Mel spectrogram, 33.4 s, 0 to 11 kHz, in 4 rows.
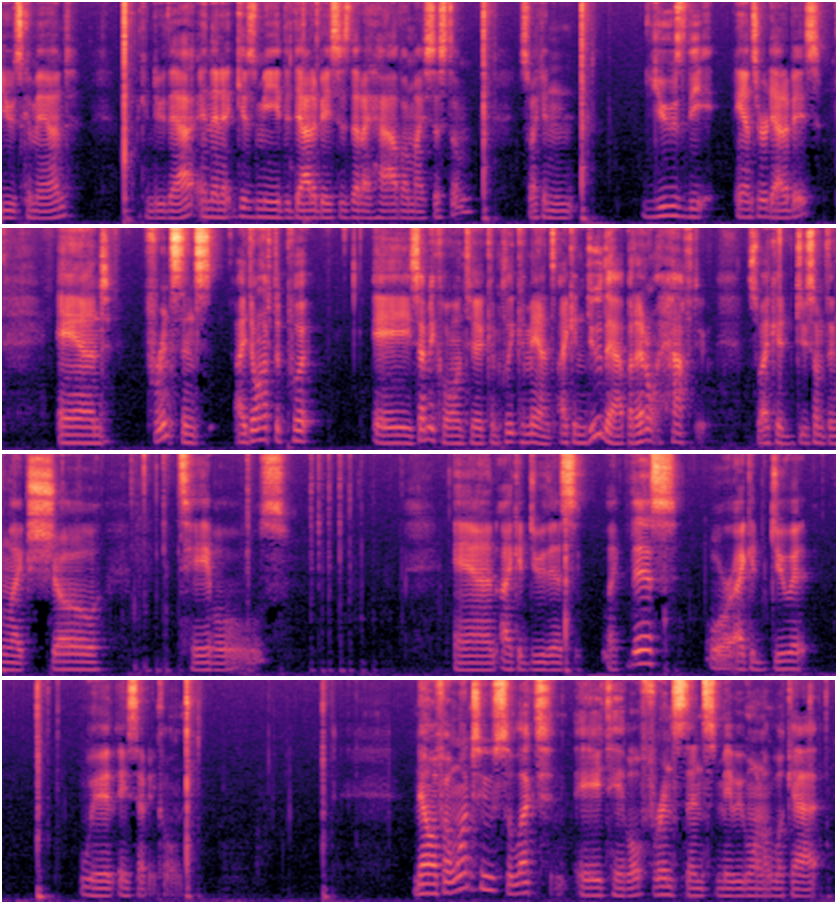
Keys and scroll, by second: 1.3 space, 2.6-3.4 typing, 4.8 Return, 5.8 Return, 15.9-20.3 typing, 17.2 Tab, 22.3 Return, 23.3 q, 24.5 Up, 25.4 ;, 26.9 Return, 27.6-28.3 typing, 32.8-33.3 typing.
